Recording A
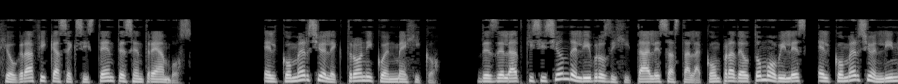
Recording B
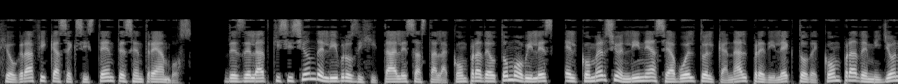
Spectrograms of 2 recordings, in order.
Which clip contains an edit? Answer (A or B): B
